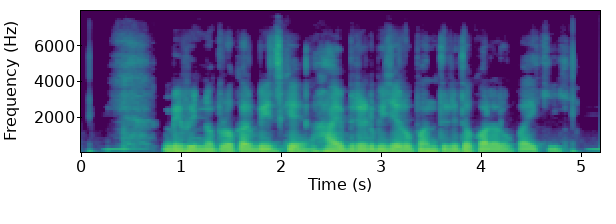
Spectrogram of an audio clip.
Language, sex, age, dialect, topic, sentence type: Bengali, male, 41-45, Northern/Varendri, agriculture, question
